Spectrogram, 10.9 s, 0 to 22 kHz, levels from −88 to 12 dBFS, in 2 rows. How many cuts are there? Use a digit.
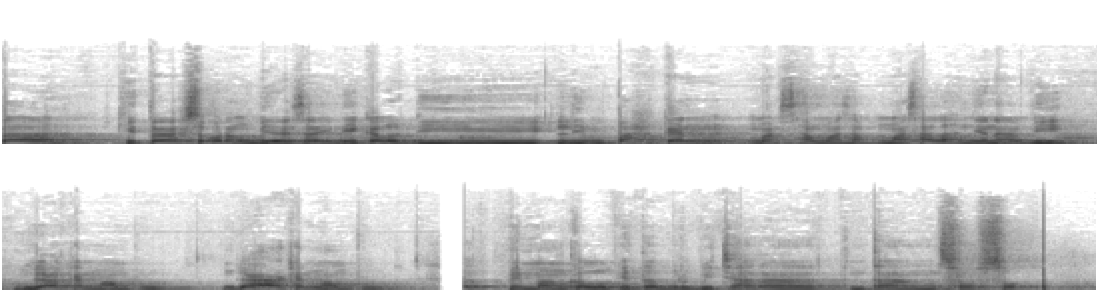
1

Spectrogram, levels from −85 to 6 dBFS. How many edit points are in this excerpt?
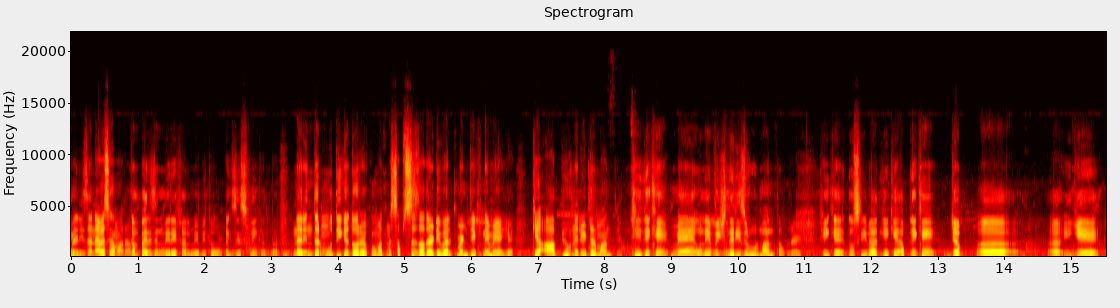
1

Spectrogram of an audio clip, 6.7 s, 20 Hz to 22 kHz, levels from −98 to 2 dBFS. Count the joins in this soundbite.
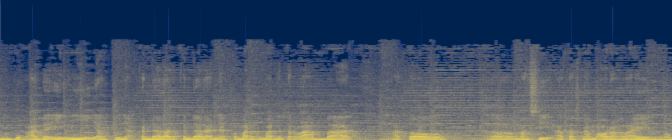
0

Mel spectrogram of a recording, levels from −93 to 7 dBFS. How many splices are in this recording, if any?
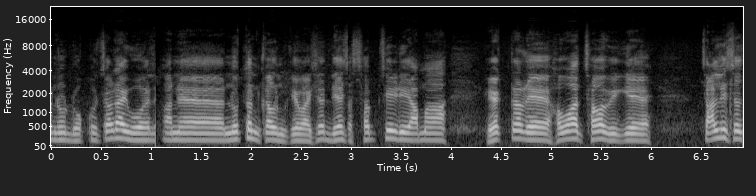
2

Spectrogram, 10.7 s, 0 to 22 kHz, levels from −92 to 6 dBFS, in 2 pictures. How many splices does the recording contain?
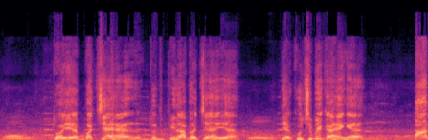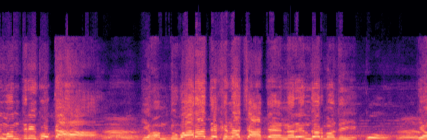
1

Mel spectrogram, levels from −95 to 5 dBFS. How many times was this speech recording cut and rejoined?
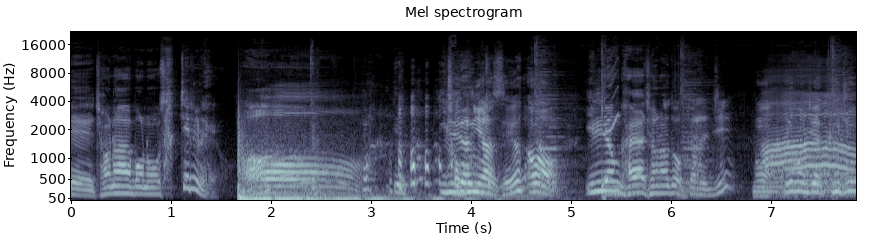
1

